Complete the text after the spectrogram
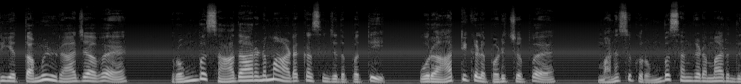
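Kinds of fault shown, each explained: Mains buzz: A steady, raspy buzz runs under the speech for the whole clip. It comes from 60 Hz mains. Sharp spikes twice per cycle spread harmonics up into the kilohertz range. It sits roughly 20 dB below the speech.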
